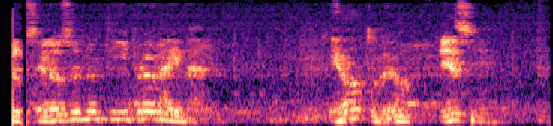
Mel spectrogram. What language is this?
Czech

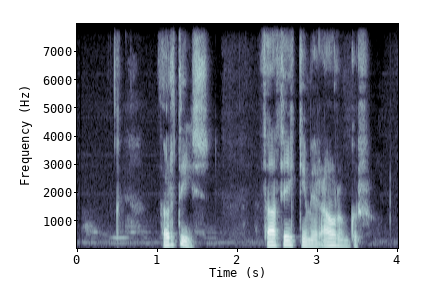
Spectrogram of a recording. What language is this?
Icelandic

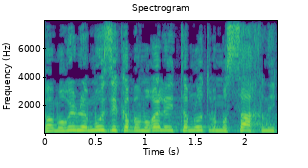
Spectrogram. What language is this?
Hebrew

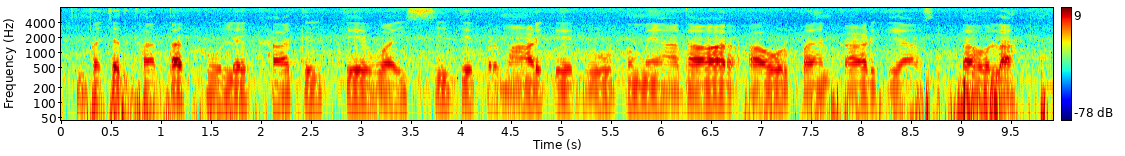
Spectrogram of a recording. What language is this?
Bhojpuri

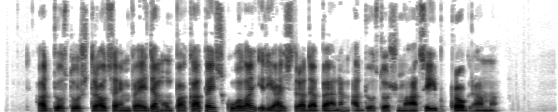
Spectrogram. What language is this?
Latvian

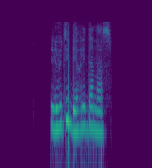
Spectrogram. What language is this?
Belarusian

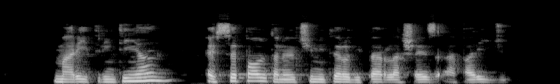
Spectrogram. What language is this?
Italian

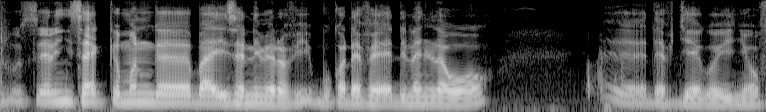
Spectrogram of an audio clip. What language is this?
Wolof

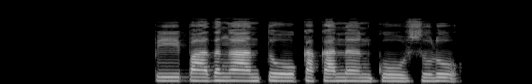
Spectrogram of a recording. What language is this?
Sakizaya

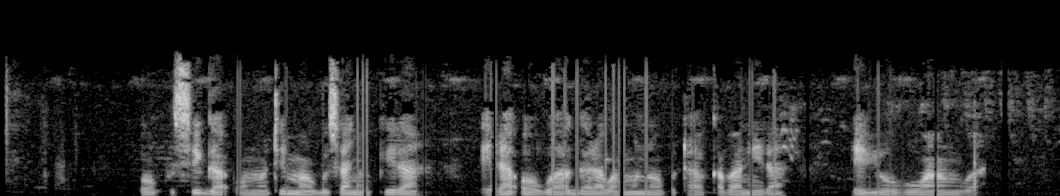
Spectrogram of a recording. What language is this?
Ganda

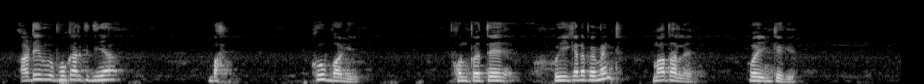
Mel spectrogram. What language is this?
Santali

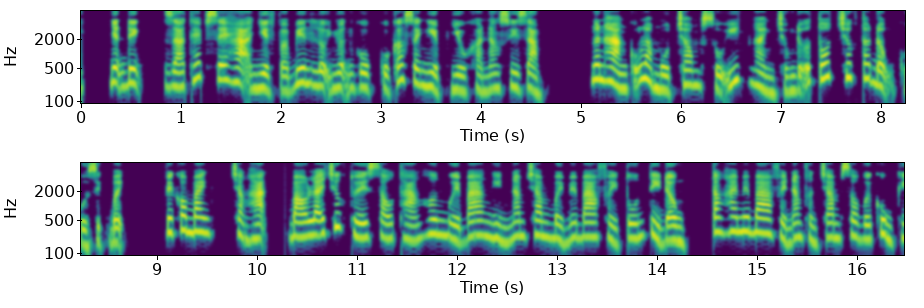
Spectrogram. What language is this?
Vietnamese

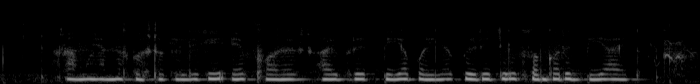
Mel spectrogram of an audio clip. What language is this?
Marathi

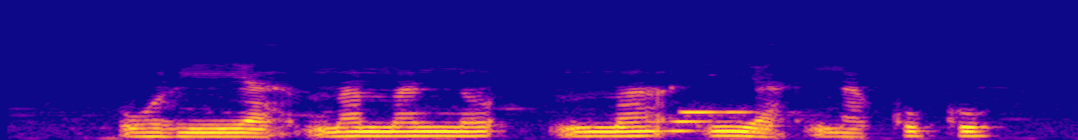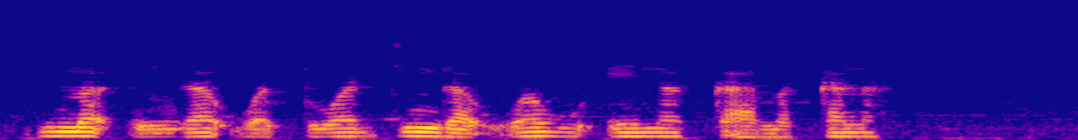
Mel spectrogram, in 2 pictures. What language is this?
Tuki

